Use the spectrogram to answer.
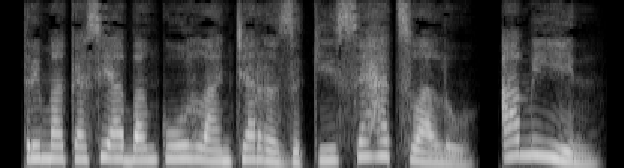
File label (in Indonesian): terimakasih abangkuhh indo girl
